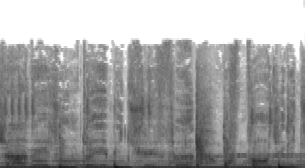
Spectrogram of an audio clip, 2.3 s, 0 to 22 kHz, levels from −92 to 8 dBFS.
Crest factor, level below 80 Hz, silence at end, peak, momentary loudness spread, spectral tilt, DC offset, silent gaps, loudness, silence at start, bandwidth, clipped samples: 10 dB; -12 dBFS; 0 s; 0 dBFS; 2 LU; -5 dB/octave; under 0.1%; none; -13 LUFS; 0 s; 17 kHz; under 0.1%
